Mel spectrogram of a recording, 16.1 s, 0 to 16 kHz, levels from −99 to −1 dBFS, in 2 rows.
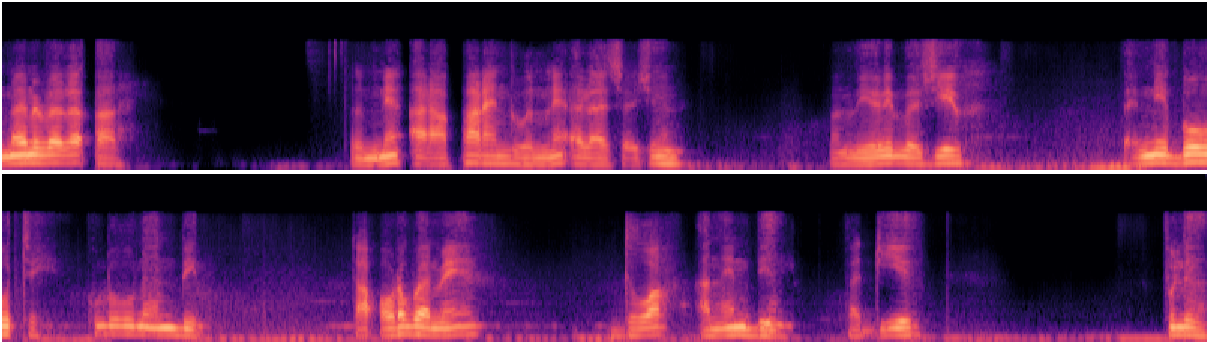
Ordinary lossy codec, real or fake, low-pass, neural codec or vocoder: MP3, 48 kbps; fake; 7.2 kHz; codec, 16 kHz, 0.5 kbps, X-Codec, HuBERT features, trained on general audio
